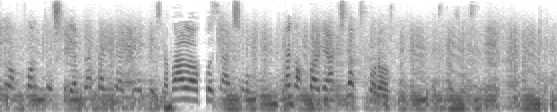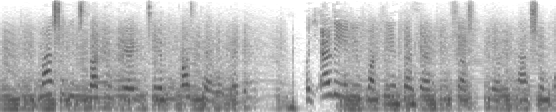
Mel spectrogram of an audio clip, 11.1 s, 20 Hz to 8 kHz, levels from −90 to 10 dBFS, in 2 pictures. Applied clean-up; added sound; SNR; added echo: neural mask model RNNoise.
